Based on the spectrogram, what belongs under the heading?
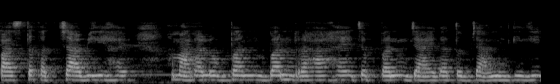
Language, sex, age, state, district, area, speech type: Hindi, female, 18-30, Uttar Pradesh, Prayagraj, rural, spontaneous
